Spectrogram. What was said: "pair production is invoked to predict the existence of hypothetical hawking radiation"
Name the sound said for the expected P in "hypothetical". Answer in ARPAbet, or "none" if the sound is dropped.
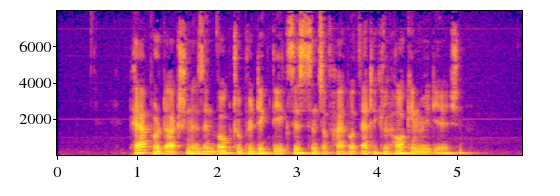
P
